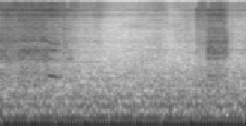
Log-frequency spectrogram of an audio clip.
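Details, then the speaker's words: Air leak at a broken tire-inflator fitting while inflating a salvage Scat Pack's tires: short bursts of sharp hiss over a constant low hum. "Ah, no, ay. I can still hear it leaking."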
